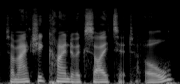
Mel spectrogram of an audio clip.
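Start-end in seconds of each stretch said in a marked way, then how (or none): none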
